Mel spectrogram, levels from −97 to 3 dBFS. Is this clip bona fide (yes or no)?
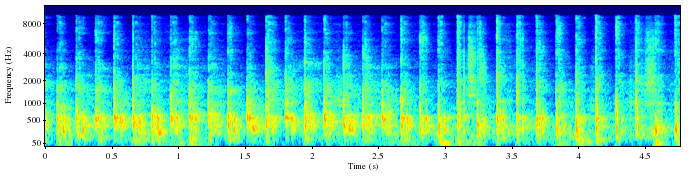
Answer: no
